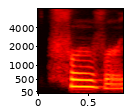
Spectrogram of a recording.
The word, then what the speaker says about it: further: Further, this first syllable is accented. Further, so this is an unacented or unstressed syllable. And when o r comes at the end of a word like that, it is usually unstressed. An unstressed o r sounds like an R. It just sounds like.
